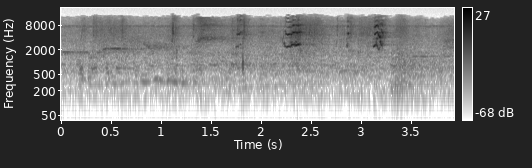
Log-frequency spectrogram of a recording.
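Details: Baby monkey Lucie, very hungry and crying to its mother for milk: two short, sharp high squeaks about a second apart, with faint thin tones and a steady outdoor hiss behind them.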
